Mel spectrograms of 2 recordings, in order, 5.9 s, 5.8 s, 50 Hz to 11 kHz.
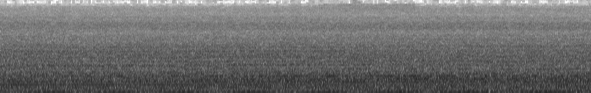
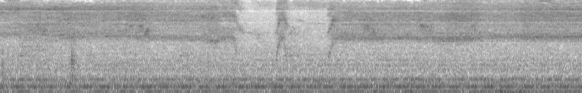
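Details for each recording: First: Car at idle with AC on, windows closed, during DIY recharge after leak repair on empty system, hot day (28–35°): steady even hum with blower rushing air, unchanging; AC running normally. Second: Car A/C recharge with R134a: steady high hiss of escaping refrigerant at the charging hose/connection while purging before connecting to the car; leak at the connection suspected, not confirmed.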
